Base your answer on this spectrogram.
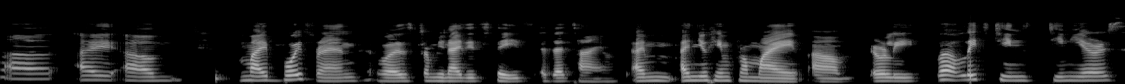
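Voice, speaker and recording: Woman, Croatian accent, very low pitch, halting chatty talk, muffled sound. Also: bright, forceful tone. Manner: hesitant, many fillers and restarts, laughs often. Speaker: podcast guest, scientist and nature photographer. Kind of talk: casual interview talk.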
